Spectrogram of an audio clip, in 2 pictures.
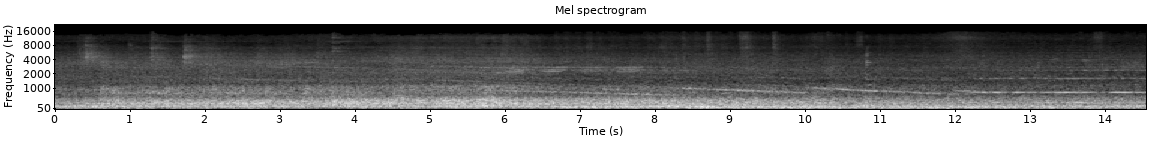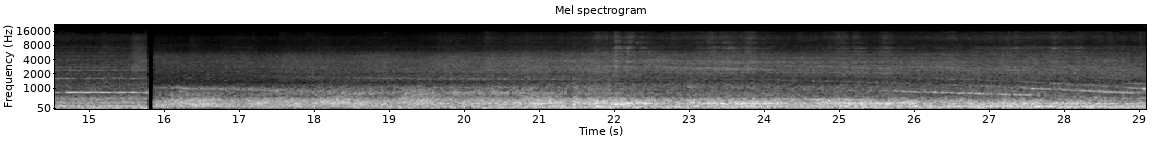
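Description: Lisbon Metro train moving along the platform: a steady rumble of wheels on rail with an electric drive whine that slides down in pitch again and again, then holds a steady tone as the train slows. The sound cuts off abruptly about halfway through, and the same rumble and falling whine follow again.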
